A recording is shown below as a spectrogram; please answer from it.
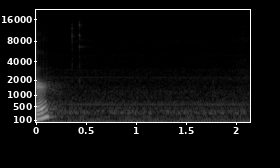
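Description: A couple of faint computer mouse clicks in close succession, over quiet room tone, right after the end of a spoken word.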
